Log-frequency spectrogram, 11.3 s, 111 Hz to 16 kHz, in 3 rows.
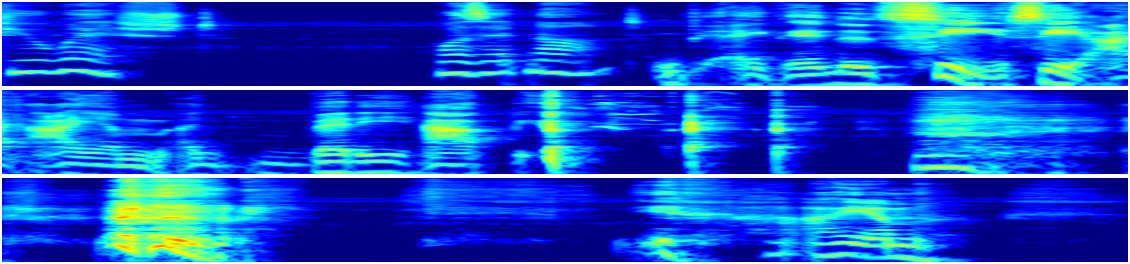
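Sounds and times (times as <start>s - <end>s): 
speech: 0.0s - 0.8s, 1.4s - 8.4s, 9.6s - 10.8s
person coughing: 7.8s - 8.5s.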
